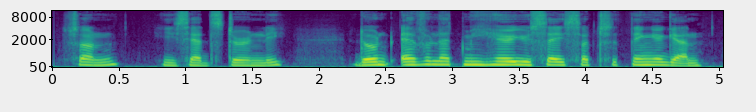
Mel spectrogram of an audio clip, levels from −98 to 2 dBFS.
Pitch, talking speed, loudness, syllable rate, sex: 170 Hz, 180 wpm, -17 LUFS, 4.6 syllables/s, female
